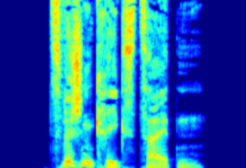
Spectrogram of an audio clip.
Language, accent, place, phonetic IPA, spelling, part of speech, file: German, Germany, Berlin, [ˈt͡svɪʃn̩kʁiːksˌt͡saɪ̯tn̩], Zwischenkriegszeiten, noun, De-Zwischenkriegszeiten.ogg
- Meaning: plural of Zwischenkriegszeit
